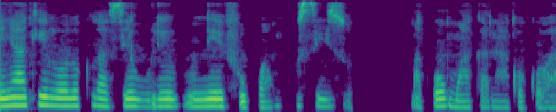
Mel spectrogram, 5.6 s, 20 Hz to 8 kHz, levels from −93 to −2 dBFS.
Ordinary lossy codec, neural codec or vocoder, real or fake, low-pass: none; none; real; 7.2 kHz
